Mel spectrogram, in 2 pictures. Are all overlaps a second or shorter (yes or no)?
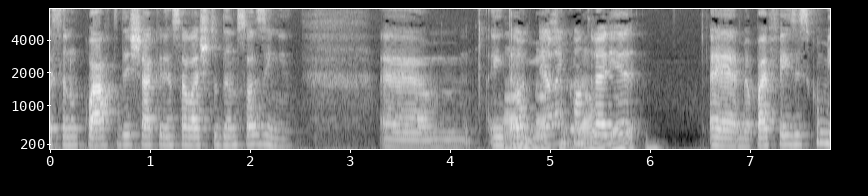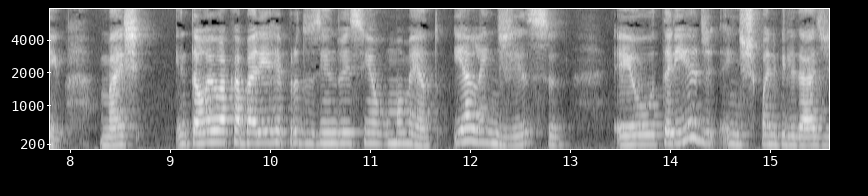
no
